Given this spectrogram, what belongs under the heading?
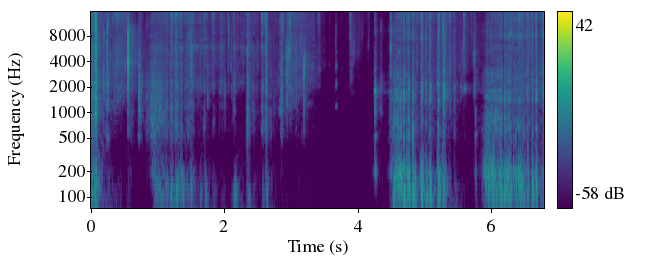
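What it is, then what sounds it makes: Bar of soap being shaved. A utility knife blade shaves curls and flakes off a solid peach bar of soap. Dry, rasping scrapes come in a quick series of short strokes, go quiet for about a second, then return fuller and louder.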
